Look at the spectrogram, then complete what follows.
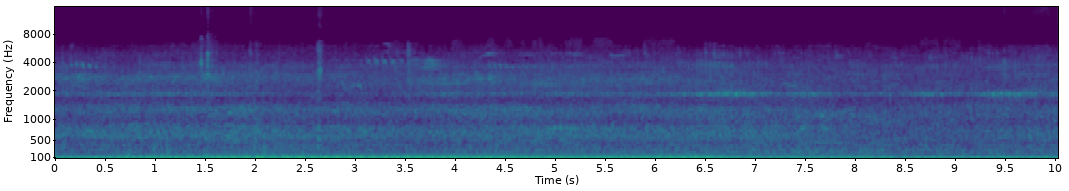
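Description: Diesel locomotives of a train, a Class 37 and a Class 68, running with a steady low engine rumble that eases off somewhat about two-thirds of the way through. A faint high, steady tone sounds over the last few seconds.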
